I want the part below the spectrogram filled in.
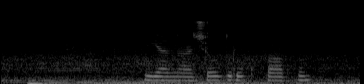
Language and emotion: Russian, neutral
